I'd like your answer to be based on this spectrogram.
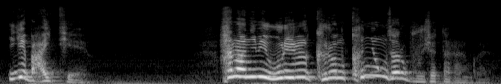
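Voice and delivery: ordinary delivery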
